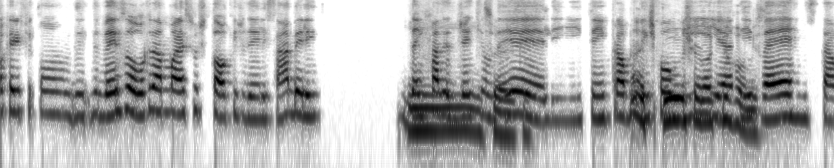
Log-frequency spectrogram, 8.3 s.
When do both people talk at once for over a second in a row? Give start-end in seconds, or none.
4.1-5.3, 6.3-7.8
